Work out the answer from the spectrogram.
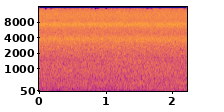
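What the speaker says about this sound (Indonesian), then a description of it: "kita bisa saksikan sahabat sama-sama para tamu yang berfoto di air terjun Cepung." Cepung waterfall pours in a steady, dense rush of falling water, constant and enveloping, with no voices over it.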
